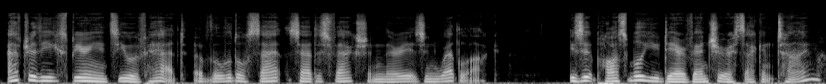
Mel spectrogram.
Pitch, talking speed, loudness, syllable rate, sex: 145 Hz, 165 wpm, -18 LUFS, 5.2 syllables/s, male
